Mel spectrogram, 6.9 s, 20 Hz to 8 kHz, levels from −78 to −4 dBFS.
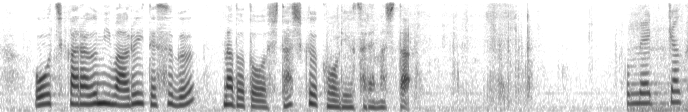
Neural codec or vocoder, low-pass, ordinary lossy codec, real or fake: none; 7.2 kHz; none; real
